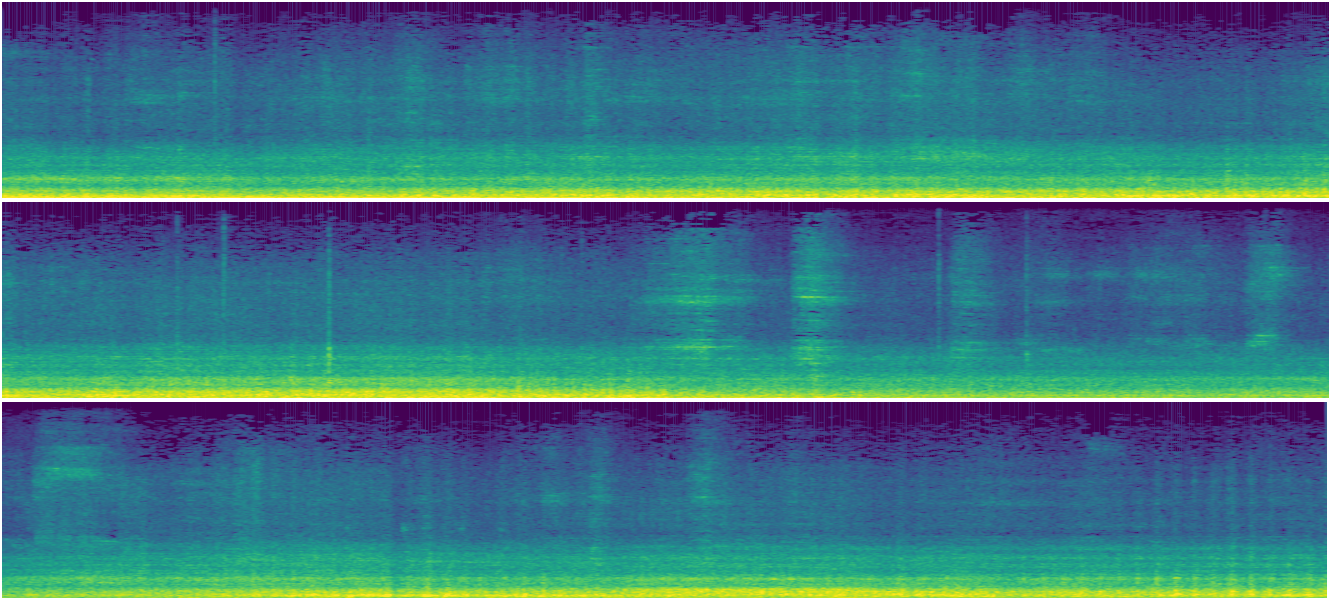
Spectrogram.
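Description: Freight train cars rolling steadily past, a continuous rumble of wheels on rail that dips a little past the middle and then builds again.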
